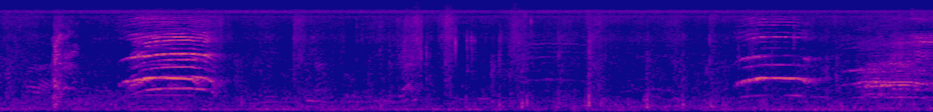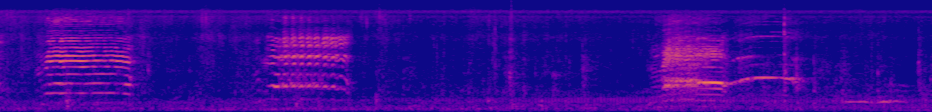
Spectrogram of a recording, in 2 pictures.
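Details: Etawa goats at Aceh Tamiang give a series of loud, wavering, nasal bleats, each about a second long, coming roughly every two to three seconds in bursts, over a low background hum.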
